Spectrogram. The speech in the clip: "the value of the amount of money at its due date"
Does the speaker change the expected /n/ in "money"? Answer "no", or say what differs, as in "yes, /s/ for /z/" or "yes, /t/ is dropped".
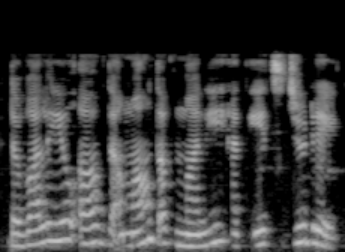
no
